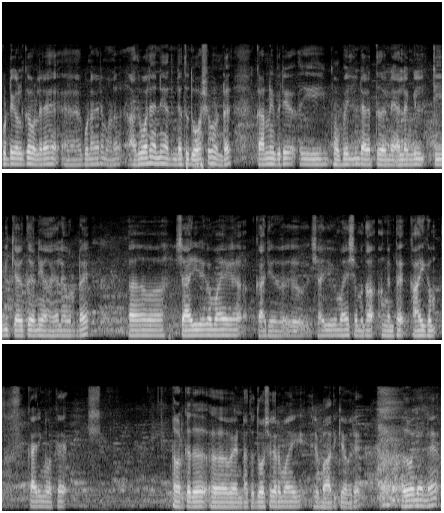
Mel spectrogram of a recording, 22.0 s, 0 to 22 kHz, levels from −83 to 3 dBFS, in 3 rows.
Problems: background sounds at intervals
